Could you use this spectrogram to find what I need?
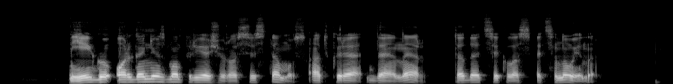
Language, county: Lithuanian, Vilnius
